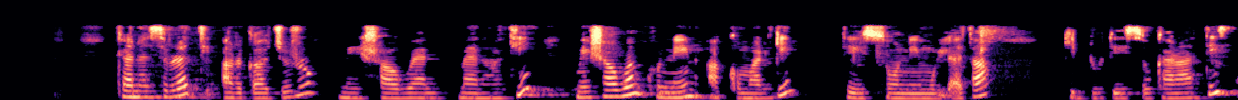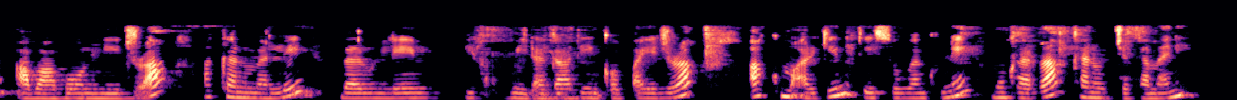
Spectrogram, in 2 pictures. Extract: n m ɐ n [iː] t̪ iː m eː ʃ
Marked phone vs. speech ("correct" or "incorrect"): incorrect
